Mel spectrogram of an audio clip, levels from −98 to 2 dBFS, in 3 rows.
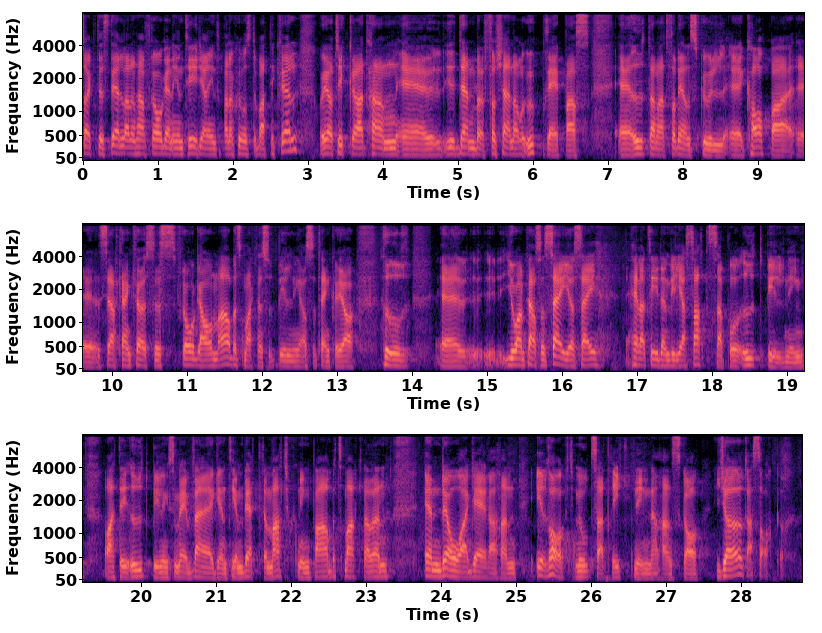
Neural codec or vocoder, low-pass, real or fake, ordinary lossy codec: codec, 16 kHz, 4 kbps, FunCodec, trained on LibriTTS, 50 frames a second; none; fake; none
